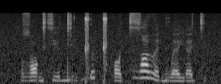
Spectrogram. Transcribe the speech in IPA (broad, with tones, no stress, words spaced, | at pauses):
zˤo˩ɡsʲo˩dʲo˩ɡ͡ǁø˥ ǁʰɔ˩tʲ zˤɛ˥ ðe˩ɡwɛ˩jɛ˩tʲ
